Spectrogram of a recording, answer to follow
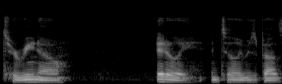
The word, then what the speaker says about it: Torino: was professor at the University of Turan pronounced Torino Italy until he was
